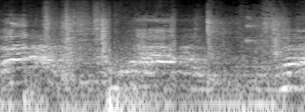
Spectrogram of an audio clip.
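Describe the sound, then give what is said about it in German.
A door in an escape room slams shut with a heavy thud, followed by a couple of fainter knocks and rattles over a dense, steady background rumble. “Ah, anscheinend, anscheinend nicht länger auf.”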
